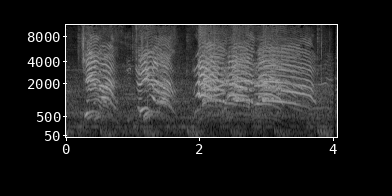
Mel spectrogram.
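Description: A group of voices shouts a rhythmic team cheer (a porra) for the Chivas in unison, counting one, two, three, several loud chanted bursts in quick succession, energetic like a crowd rallying together.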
